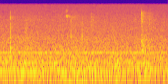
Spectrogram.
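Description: Near silence: quiet room tone with a faint steady hum and a few faint clicks, the clearest near the end.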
